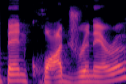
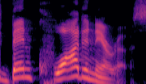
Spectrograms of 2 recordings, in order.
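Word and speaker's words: Ben Quadinaros: But you called it, did you call him Ben Quadrinos? Oh, is that not how you pronounce it? No, it's Ben Cuadineros.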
